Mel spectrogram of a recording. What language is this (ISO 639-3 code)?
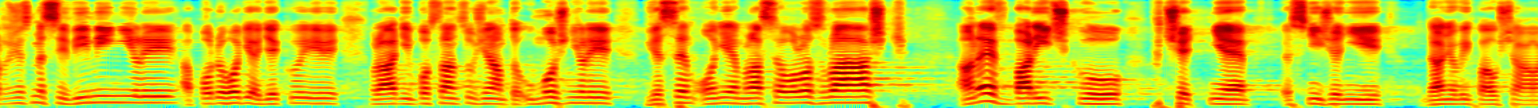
ces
